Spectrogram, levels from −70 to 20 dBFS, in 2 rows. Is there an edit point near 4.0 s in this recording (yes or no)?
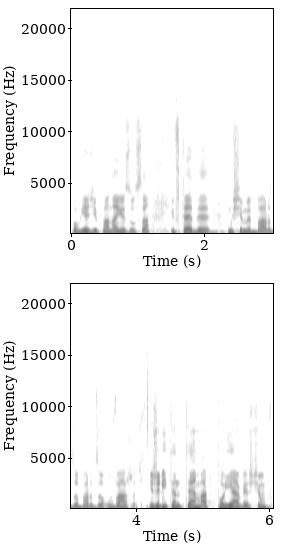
yes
